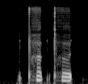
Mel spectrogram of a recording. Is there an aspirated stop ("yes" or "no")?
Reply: yes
